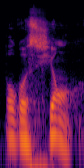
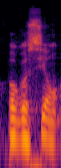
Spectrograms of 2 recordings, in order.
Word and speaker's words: Bogosion: Kannst du mir sagen, wie er ausgesprochen wird? Ich, ich sehe nur, ich habe es jetzt. – Bogosion. – Bogosion, ah, eh, das hätte ich nicht hinbekommen. Äh, französisch.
